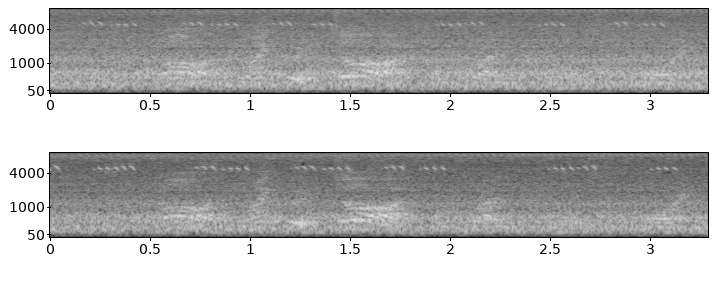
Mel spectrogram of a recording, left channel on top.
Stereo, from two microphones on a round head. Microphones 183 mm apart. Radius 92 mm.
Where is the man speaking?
55° left (ahead or behind), 2.5 m.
